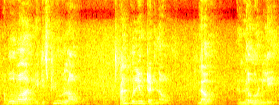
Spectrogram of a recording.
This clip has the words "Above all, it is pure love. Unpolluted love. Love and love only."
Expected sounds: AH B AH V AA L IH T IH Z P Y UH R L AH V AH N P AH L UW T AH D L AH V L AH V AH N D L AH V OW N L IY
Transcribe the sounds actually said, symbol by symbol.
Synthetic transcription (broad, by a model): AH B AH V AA N IH T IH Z P Y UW R L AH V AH N P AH L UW T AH D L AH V L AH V AH N D L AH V OW N L IY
